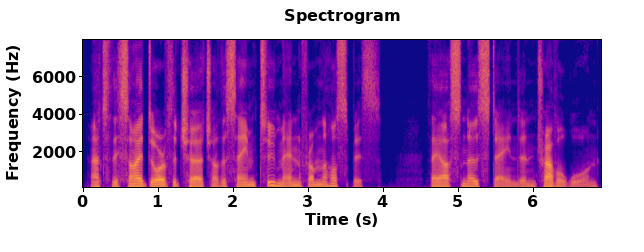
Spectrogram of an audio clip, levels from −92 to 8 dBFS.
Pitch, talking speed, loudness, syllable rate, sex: 110 Hz, 190 wpm, -21 LUFS, 4.6 syllables/s, male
